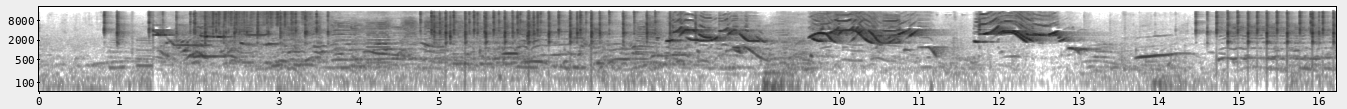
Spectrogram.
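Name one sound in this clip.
A group of children makes rapid clicking and popping sounds.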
